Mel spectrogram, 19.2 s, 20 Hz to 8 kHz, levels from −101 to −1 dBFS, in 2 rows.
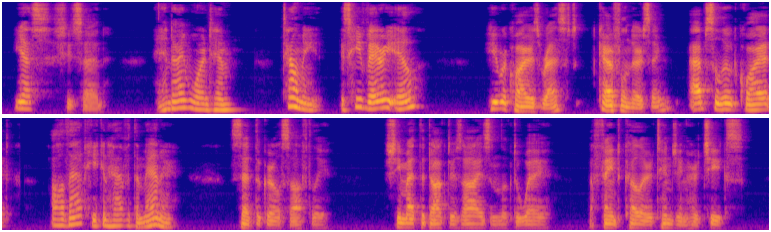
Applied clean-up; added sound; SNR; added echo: none; none; none; none.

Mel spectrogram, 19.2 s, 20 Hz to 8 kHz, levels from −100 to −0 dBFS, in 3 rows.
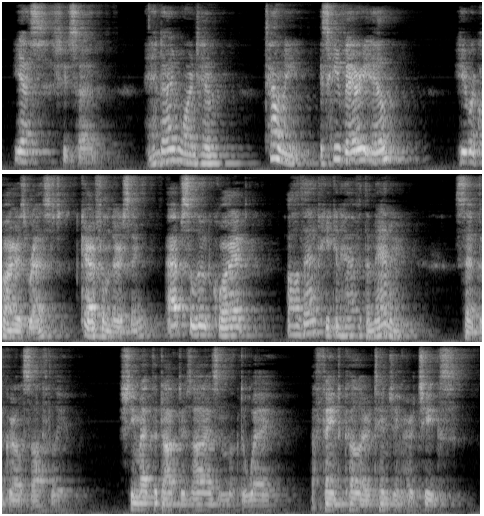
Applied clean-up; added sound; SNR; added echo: none; none; none; reverberation time 0.7 s.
